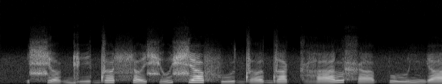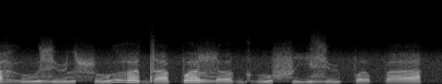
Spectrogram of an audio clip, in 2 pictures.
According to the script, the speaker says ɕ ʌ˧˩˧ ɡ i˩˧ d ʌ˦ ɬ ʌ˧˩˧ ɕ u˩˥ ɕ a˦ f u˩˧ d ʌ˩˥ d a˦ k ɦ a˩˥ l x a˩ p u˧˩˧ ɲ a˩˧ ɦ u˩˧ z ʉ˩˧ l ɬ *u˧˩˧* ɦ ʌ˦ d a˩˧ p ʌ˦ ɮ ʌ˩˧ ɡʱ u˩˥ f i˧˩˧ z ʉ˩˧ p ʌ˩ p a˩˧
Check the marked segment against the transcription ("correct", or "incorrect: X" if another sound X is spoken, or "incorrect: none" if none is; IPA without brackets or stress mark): incorrect: u˩˥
